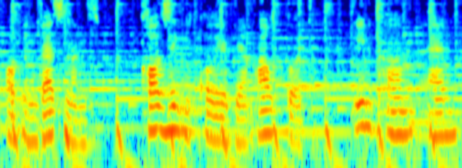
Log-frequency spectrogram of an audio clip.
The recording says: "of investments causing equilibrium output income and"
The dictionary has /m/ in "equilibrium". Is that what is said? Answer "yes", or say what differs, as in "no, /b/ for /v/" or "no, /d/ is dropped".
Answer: yes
